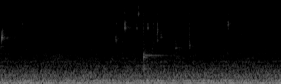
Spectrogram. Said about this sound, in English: We need 1 cup of vegetable oil. So we're going to pour that in.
